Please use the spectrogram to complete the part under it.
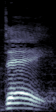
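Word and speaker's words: day (δεῖ): It's the Greek word DEI. It's pronounced day.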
